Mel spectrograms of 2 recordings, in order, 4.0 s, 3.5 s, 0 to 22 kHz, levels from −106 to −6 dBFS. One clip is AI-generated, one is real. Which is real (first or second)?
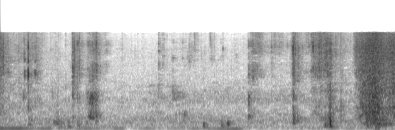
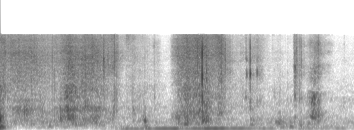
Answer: first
